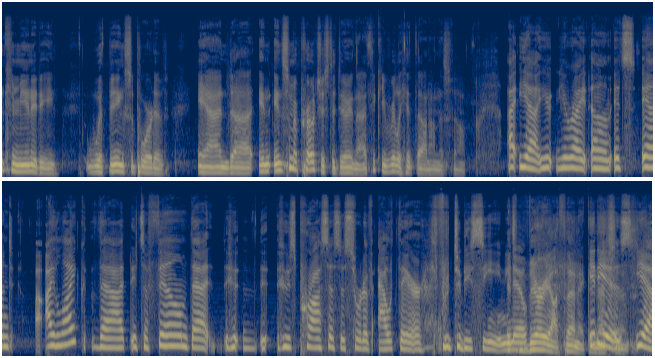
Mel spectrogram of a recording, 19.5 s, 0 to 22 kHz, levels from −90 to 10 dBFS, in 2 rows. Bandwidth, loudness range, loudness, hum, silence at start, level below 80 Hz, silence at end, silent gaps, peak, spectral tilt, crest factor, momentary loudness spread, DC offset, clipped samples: 16 kHz; 4 LU; -24 LUFS; none; 0 s; -62 dBFS; 0 s; none; -6 dBFS; -5.5 dB/octave; 16 dB; 10 LU; under 0.1%; under 0.1%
